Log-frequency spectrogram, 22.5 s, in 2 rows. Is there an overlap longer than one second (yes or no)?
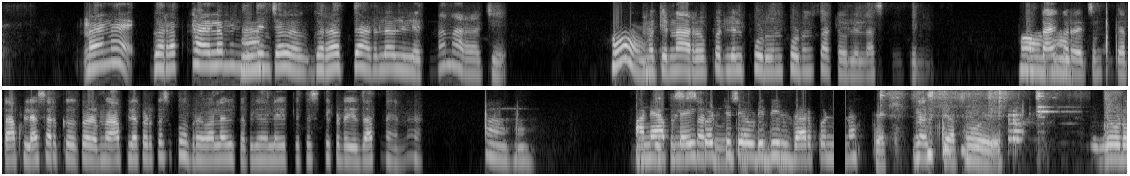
yes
